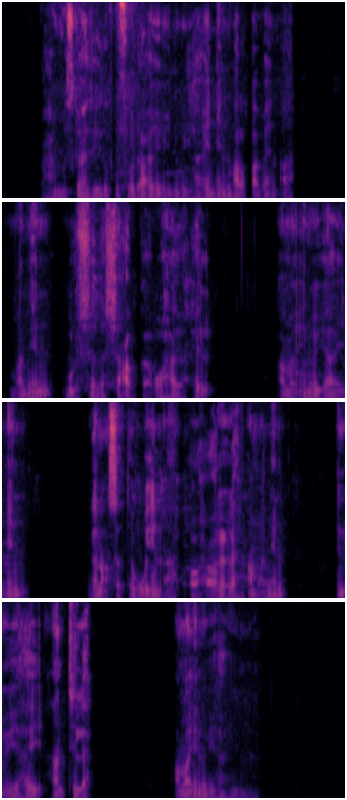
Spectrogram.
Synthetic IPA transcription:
wɑħɑmɐskʰɑħd̪ɛːðɐkʰʊsɔːɖɑʕɑjɔɪ̰nuːjɐɦɛjnɪnmɐlqɑβɛːnʔɐh | ɐmɐnɪnbʊlʃɐðɐʃɑ̰ʕɑ̰bkʰɐ̰ʔʊɦɐjɔħɪl | ʔɐ̰mɐʔɪnuːjɐɦɛjnɪn | ɡɐnɑ̰ʕsɐt̪ʰɔwɛjnʔɐhɔːħɔːlɐlɛɦʔɐ̰mɐnɪn | ɪnuːjɐɦɛjhɐnt̪ʰɪlɛh | ʔɐmɐʔɪnuːjɦɛj

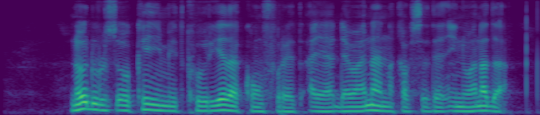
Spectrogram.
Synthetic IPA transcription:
nɔːɖʊlsɔːkʰɐjɪmɪd̪kʰɔːɾɪjɐðɐkʰɔːnfʊɾɛːd̪ɐjaːɖɐwaːnaːnqɑbsɐðɛjʕɪnwɐnɐðɐ

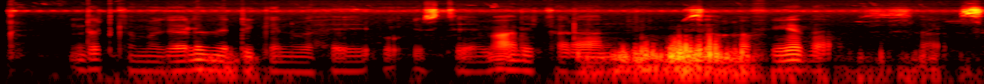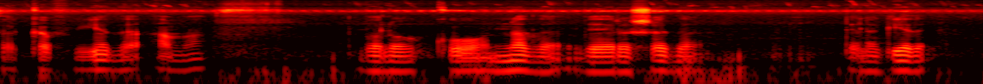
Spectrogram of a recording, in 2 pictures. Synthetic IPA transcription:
d̪ɐd̪kʰɐmɐɣaːlɐðɐd̪ɛɡɐnwɑħɑjʊɪst̪ʰɪʕma̰ːlɪkʰɐɾaːnsɐ̰qʰɑfɪjɐðɐ̰ | sɐ̰kʰɐ̰fɪ̰jɐðɐ̰ɐ̰mɐ | bɐlɔkʰɔ̰nɐðɐd̪ɛːɾɐʃɐðɐ | d̪̥ɐlɐɣjɐðɐ

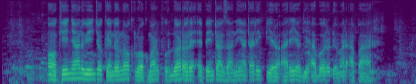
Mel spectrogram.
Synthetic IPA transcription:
ɔkɪɲalwiɲd͡ʒokendolɔkɾwɔkmarpʰuɾdwaɾɔɾɛʔepɪɲtanzanɪataɾɪk̚pjeɾo̰ʔaɾɪjɔɡɪʔaboɾodwemaɾa̰paɾ

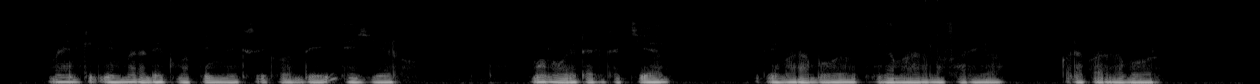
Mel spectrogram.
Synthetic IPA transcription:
maɛnkiddiɲmaɾadekmapiɲmɛksikʰɔd̪eejeɾo | molwodetaɾikʰat͡ʃɪɛl | dwimaɾaboɾoiɡamaɾɔlɔfaɾɛɔ | kɔdapa̰ɾaboɾo

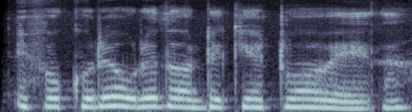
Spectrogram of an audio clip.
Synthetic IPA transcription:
efokoɾeoɾeðɔːndɛkɛtwɔwɛːɣa

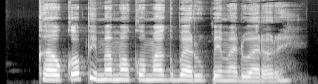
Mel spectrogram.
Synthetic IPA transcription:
kaokopimamɔkɔmaɡbaɾupemadwaɾɔɾɛ

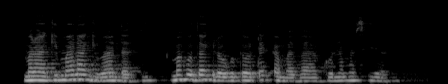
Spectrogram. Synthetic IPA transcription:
maɾaːŋɡemaɾaŋɡewandaðimaɦoðaɣeɾɔɣoðɔːdɛkamaðaːɡonamasiaɾɔ

